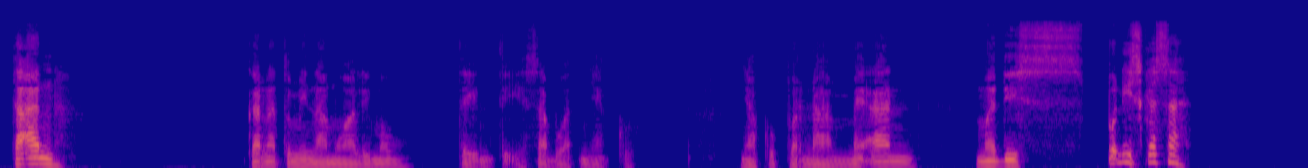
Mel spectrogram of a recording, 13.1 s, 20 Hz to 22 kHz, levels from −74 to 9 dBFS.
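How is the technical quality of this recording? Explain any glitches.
The recording is clearly compromised by heavy compression from start to finish. The s sounds come out gritty and lisping, the upper range has a metallic, synthetic sheen, and nothing is present above 12.3 kHz. This is likely HE-AAC compression at a very low bitrate, around 16 kbps. The codec stores only the lower spectrum faithfully and fakes the treble by copying lower bands upward, so those rebuilt highs never quite match the real speech.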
